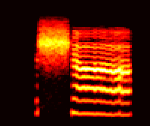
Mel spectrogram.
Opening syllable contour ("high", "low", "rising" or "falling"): low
